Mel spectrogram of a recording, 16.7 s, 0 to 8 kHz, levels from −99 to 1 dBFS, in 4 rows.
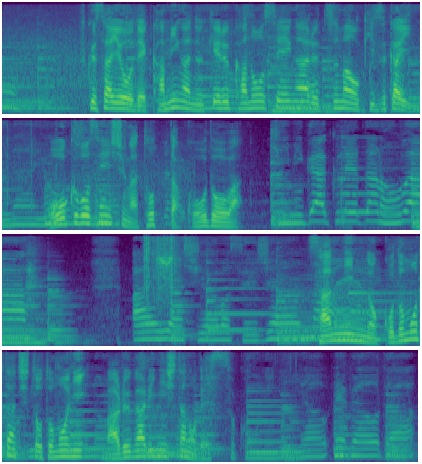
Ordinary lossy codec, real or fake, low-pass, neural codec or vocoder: AAC, 48 kbps; real; 7.2 kHz; none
